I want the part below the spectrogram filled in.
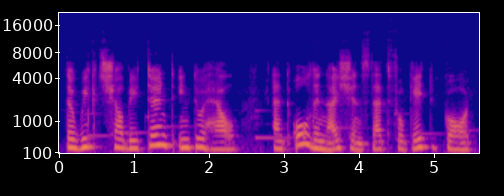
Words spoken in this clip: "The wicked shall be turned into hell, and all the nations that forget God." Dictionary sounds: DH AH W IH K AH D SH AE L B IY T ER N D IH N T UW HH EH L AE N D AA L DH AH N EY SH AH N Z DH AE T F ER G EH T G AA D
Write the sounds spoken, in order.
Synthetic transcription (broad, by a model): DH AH W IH K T SH AE L B IY T ER N D IH N T UW HH EH L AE N D AA L DH AH N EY SH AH N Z DH AE T F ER G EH T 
